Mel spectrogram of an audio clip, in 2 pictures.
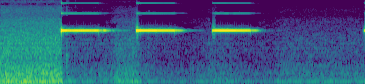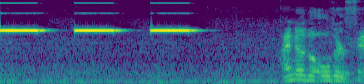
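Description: A high-pitched smoke alarm beeps in quick bursts, six shrill tones in two groups of three, loud and close in a quiet room, with a voice starting to talk at the end.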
